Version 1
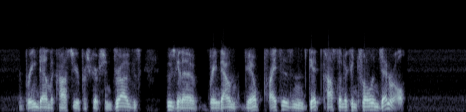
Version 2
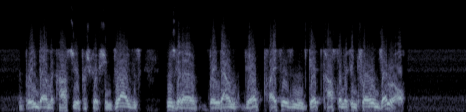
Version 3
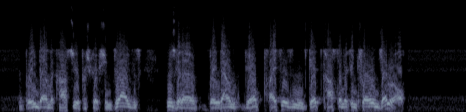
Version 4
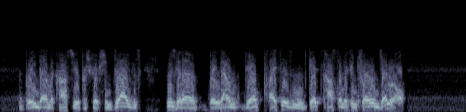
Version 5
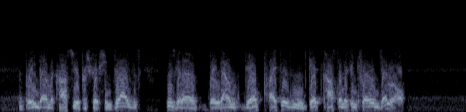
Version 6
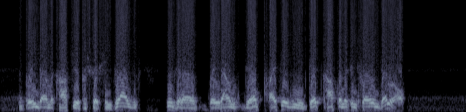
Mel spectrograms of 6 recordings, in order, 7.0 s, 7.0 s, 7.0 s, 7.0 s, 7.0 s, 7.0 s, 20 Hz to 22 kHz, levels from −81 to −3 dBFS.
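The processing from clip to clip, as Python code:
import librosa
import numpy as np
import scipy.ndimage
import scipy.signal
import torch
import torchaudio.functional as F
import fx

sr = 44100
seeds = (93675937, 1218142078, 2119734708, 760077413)

y1 = 10.0 ** (-27.0 / 20.0) * np.tanh(x / 10.0 ** (-27.0 / 20.0))
y2 = fx.high_shelf(y1, sr, hz=5800.0, db=8.0)
y2 = y2 * 10.0 ** (-6.0 / 20.0)
y3 = scipy.signal.sosfilt(scipy.signal.butter(4, 1700.0, 'lowpass', fs=sr, output='sos'), y2)
y3 = y3 * 10.0 ** (9.0 / 20.0)
y4 = fx.rider(y3, sr, range_db=4, speed_s=0.5)
y4 = y4 * 10.0 ** (-5.0 / 20.0)
y5 = fx.clock_jitter(y4, sr, seeds[0], jitter_ms=0.08)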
